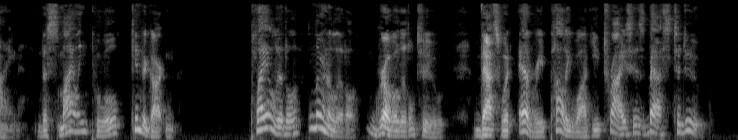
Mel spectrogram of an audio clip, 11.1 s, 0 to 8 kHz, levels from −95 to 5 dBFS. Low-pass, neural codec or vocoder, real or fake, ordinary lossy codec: 7.2 kHz; none; real; MP3, 48 kbps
